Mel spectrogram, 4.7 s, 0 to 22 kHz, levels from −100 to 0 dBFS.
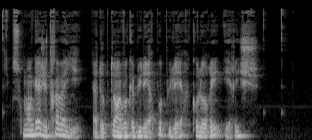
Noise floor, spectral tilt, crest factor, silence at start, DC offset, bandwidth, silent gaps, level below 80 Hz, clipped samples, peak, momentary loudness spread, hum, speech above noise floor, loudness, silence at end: -56 dBFS; -6 dB/octave; 18 dB; 0.05 s; under 0.1%; 17 kHz; none; -66 dBFS; under 0.1%; -16 dBFS; 20 LU; none; 24 dB; -33 LUFS; 0.45 s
